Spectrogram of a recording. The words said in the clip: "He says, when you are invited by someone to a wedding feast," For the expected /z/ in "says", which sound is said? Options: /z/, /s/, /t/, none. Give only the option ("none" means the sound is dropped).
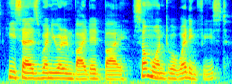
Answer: /z/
